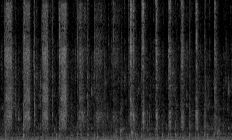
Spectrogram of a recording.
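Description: Hand spray bottle misting water into a crested gecko cage, a rapid series of close, hissing spritzes with a clicking trigger, repeated in uneven bursts.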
